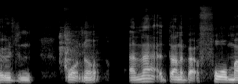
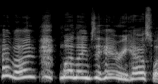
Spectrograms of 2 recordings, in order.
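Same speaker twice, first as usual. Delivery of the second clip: put-on very high, shy, timid little-girl squeak; 3 dB louder than usual. Retelling meeting someone admired: imitating own shy schoolgirl manner. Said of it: "standing like a little schoolgirl going".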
